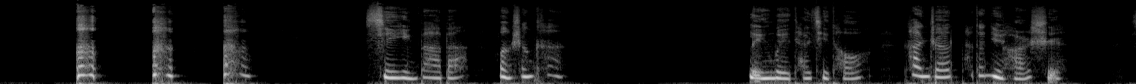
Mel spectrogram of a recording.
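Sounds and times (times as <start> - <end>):
light coughs: 0.8 - 2.6
speech: 4.1 - 5.7, 7.8 - 10.7.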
